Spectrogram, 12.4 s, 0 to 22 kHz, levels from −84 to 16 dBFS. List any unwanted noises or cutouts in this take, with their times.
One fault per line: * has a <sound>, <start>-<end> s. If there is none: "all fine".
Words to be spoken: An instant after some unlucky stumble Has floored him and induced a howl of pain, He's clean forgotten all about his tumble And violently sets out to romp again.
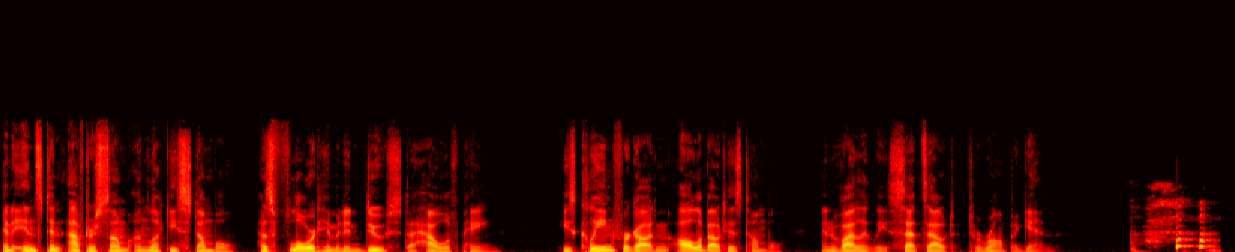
* has a laugh, 11.3-12.2 s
